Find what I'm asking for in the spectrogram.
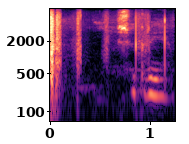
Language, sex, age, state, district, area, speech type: Kashmiri, female, 30-45, Jammu and Kashmir, Shopian, rural, spontaneous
